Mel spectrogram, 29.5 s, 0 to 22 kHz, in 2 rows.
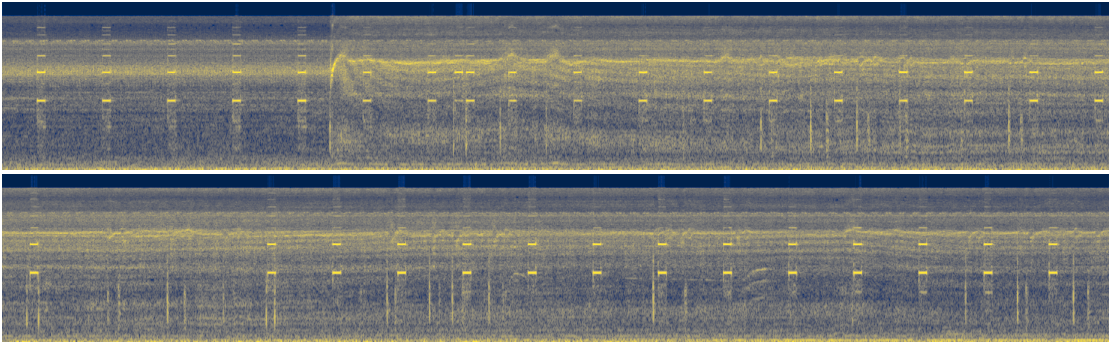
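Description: Small brushless-motor quadcopter (TXD 8S) spinning up about four seconds in to a high propeller whine that then holds, wavering up and down in pitch as it flies. Under it, a steady electronic beeping at about one beep a second.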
